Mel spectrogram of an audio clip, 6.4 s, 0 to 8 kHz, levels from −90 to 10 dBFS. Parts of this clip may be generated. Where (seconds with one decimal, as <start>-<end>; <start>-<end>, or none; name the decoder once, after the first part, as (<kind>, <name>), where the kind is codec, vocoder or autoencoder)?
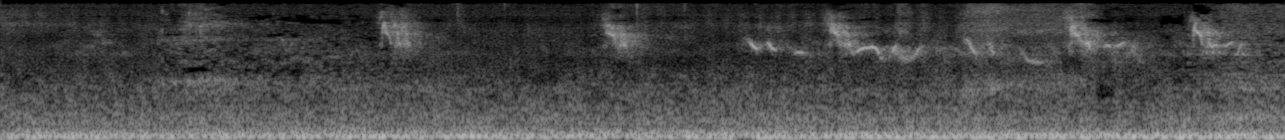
0.0-0.8 (autoencoder, DAC-VAE); 2.0-5.8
